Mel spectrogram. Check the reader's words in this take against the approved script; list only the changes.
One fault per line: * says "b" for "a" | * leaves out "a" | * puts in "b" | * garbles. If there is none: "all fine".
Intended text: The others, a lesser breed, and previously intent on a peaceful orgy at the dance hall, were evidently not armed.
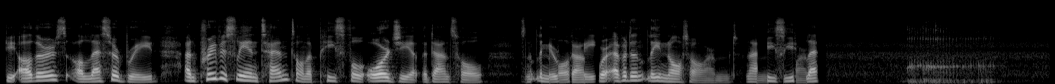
* garbles
* garbles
